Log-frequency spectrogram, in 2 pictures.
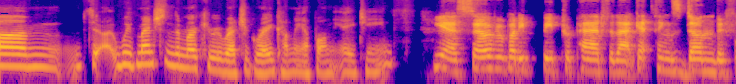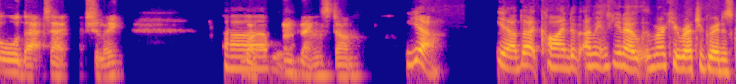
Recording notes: Naturally, we're both in lockdown still, so this was recorded over Zoom.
